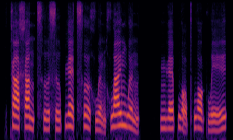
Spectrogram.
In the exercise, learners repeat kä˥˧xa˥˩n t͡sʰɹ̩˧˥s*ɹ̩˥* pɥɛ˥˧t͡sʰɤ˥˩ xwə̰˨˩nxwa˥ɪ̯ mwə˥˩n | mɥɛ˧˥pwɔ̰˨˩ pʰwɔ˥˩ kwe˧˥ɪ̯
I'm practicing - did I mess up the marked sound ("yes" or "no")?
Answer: yes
